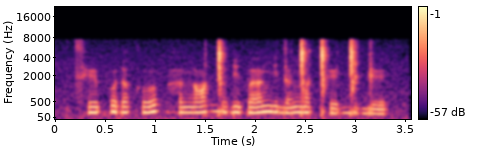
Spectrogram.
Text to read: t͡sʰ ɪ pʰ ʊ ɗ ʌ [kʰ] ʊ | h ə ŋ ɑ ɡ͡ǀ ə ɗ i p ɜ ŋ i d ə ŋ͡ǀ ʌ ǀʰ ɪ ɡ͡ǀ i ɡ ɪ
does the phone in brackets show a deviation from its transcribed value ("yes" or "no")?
no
